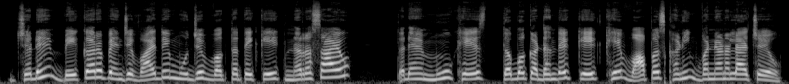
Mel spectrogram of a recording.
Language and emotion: Sindhi, angry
